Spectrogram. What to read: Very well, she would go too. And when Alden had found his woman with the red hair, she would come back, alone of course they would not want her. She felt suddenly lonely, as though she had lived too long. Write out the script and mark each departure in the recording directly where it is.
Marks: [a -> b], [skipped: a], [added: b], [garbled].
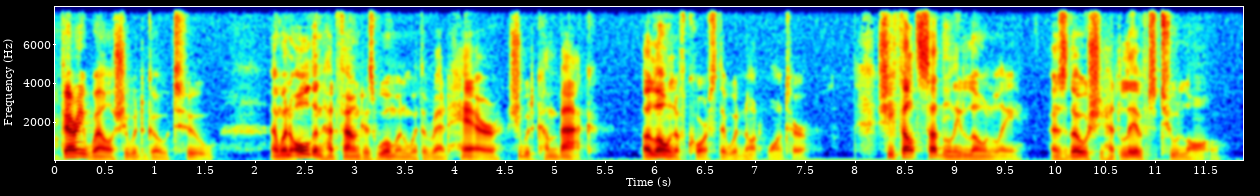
Very well, she would go too. And when Alden had found his woman with the red hair, she would come back, alone of course they would not want her. She felt suddenly lonely, as though she had lived too long.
